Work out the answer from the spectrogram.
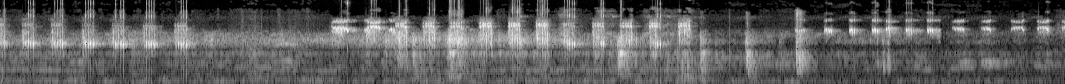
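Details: Female black francolin giving rapid grating, ratchet-like notes in uneven runs, shifting to higher, thinner clicking bursts in the final seconds.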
